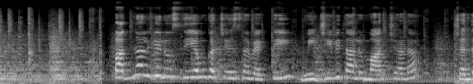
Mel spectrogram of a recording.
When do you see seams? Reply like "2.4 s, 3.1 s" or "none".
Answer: 1.0 s

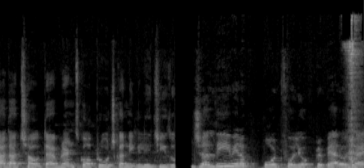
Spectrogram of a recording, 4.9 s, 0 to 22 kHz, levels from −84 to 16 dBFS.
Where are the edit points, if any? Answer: 2.4 s

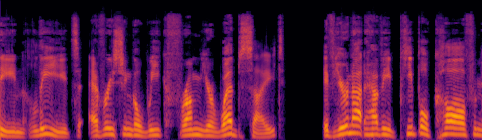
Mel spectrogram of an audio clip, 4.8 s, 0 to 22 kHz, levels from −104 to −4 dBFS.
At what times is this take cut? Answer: none

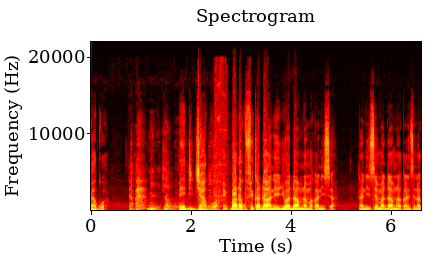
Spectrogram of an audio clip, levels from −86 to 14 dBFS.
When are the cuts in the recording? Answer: 2.7 s

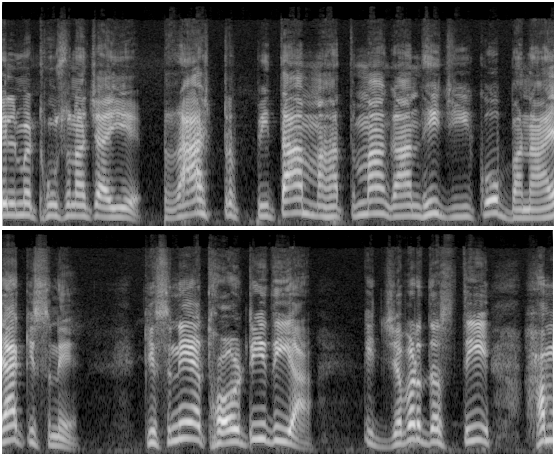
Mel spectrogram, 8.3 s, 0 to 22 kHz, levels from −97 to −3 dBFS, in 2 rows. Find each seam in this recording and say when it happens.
1.3 s, 7.0 s

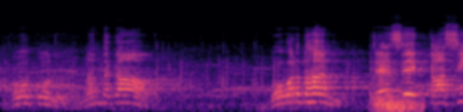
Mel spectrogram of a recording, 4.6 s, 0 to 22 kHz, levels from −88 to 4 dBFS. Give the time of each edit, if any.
3.6 s

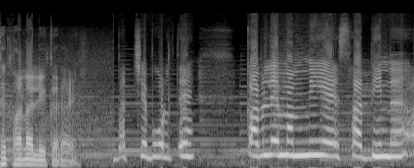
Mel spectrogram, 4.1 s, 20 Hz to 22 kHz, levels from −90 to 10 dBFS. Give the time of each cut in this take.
0.9 s

